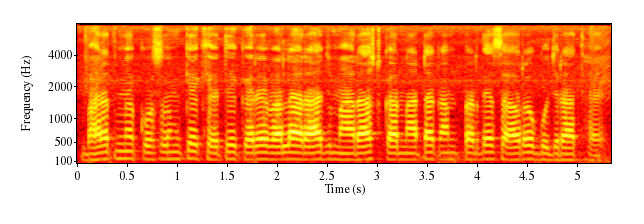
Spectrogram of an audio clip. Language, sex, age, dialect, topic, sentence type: Magahi, male, 18-24, Southern, agriculture, statement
